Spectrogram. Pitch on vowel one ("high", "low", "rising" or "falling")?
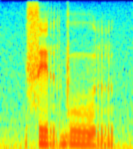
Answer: low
